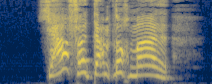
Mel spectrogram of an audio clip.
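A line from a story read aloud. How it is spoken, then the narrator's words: Shouting angrily. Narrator (German): schrie ich ihn an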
